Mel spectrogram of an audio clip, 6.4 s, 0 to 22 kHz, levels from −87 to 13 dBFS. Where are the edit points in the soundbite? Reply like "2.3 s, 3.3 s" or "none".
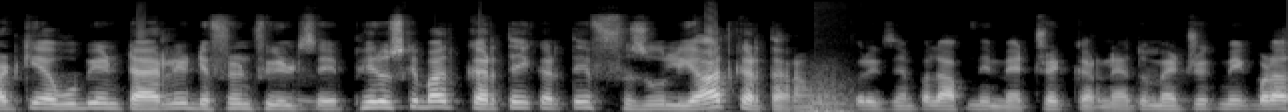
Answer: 4.1 s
